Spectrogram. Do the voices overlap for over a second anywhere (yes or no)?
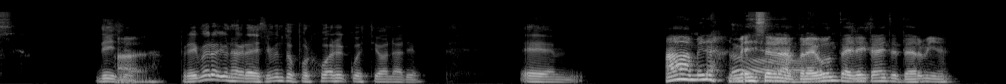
yes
